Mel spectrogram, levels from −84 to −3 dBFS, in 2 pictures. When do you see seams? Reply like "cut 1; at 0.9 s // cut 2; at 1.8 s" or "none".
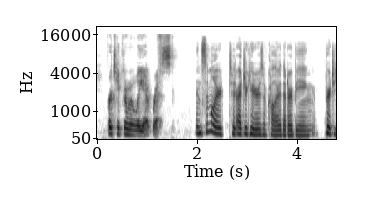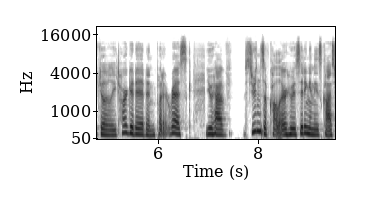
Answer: none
